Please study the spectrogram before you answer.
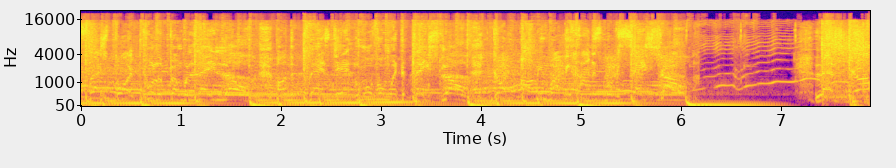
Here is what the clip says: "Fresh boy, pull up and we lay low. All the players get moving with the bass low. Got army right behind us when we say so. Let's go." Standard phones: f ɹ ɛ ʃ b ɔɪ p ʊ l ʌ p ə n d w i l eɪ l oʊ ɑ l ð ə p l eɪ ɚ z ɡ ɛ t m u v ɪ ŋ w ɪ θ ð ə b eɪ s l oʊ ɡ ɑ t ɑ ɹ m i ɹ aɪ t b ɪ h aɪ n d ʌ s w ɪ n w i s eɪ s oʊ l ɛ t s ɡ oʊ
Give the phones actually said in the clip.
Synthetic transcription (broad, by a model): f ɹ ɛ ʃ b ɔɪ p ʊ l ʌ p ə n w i l eɪ l oʊ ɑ n ð ə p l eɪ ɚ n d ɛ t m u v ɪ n w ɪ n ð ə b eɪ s l oʊ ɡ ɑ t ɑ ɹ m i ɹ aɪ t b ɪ h aɪ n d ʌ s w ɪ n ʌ s eɪ s oʊ l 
